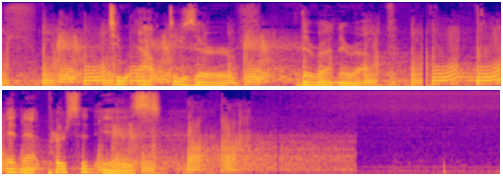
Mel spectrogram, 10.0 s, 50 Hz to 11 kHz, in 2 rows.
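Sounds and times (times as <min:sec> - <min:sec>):
loud wet sputtering fart sound effect: 0:00.4 - 0:02.8, 0:03.8 - 0:05.2, 0:06.1 - 0:07.8
speech: 0:00.4 - 0:04.1, 0:05.0 - 0:07.0.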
